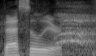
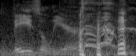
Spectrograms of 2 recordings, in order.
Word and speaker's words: Basiliere: So we owe Cassandra Pettit a thank you because it is pronounced Basiliere. Thank you very much, very much. Thank you, Cassandra. We are good to go. Although somebody else disagrees and says it's Basiliere.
